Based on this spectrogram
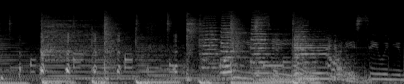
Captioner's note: laughs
